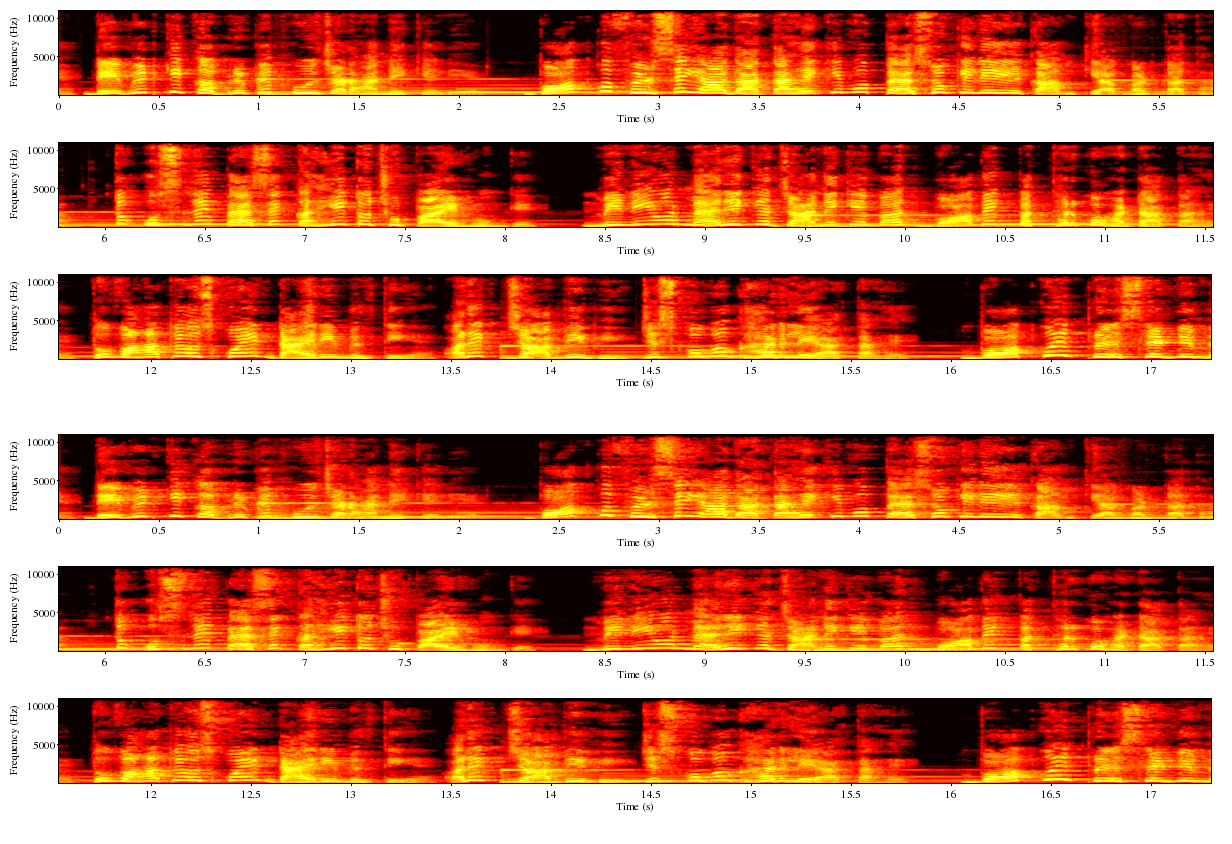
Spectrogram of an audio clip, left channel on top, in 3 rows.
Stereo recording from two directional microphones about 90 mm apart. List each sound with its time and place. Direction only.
0.2 s a woman's voice: 40° left (ahead or behind)
3.9 s a woman's voice: 50° left (ahead or behind)
6.1 s a woman's voice: 60° left (ahead or behind); by 17.2 s 25° left (ahead or behind)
